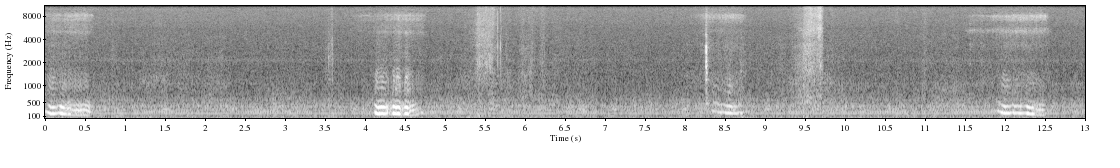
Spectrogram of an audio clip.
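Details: Pet cat named Ivy snoring while asleep indoors: low, rasping snore breaths at roughly four-second intervals, each a short harmonic rumble, with faint room hum between them.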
